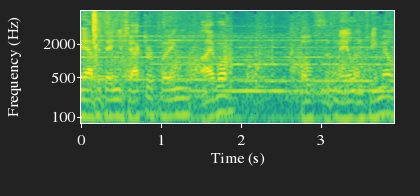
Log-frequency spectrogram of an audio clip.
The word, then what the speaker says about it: Eivor: Like Eivor would be pronounced Ivor, not E. It seems to be a bit of an odd choice, given that they actually have a Danish actor playing Ivor, both the male and female version.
